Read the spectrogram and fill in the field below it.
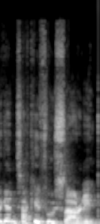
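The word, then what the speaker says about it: Takefusa: now CUO uh there was um how' you pronounce his first name again takusa a it takusa takusa takusa Cubo massive write up about him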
